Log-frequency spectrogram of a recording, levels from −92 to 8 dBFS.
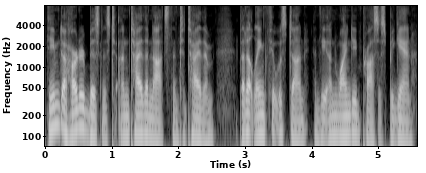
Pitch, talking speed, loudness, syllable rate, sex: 95 Hz, 260 wpm, -19 LUFS, 6.5 syllables/s, male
